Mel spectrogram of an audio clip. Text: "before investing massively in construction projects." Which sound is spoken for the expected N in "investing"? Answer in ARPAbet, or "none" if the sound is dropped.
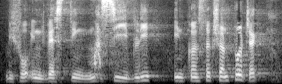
N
